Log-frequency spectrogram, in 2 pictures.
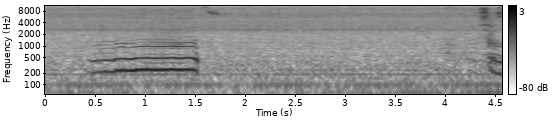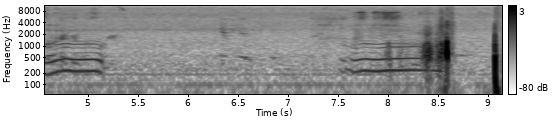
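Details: A pet cat snores contentedly in a cosy state. Three drawn-out, nasal, humming snores come about every three and a half seconds, followed by a sharp click and a brief rustle at the end.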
